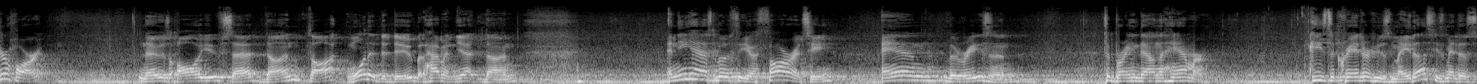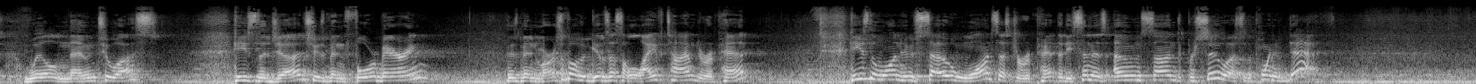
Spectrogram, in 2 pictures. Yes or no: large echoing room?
yes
